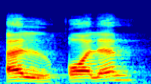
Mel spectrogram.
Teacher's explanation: qaf, is right at the back, near the throat. And kaf is closer to the mouth than the throat.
